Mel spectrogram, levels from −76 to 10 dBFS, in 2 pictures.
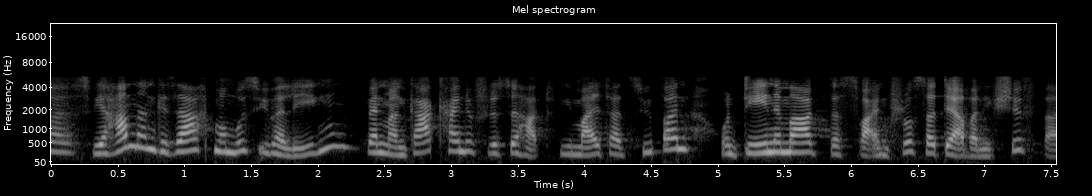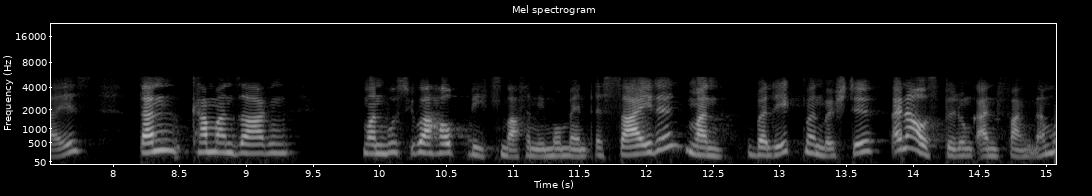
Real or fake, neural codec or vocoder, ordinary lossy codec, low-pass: fake; codec, 16 kHz, about 1 kbps, DyCAST, with the encoder's durations; none; 5.4 kHz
